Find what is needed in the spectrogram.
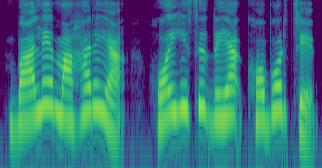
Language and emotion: Santali, neutral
